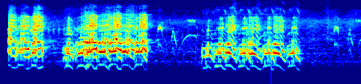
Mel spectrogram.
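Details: Turquoise-fronted parrot, also called papagaio-verdadeiro, a Brazilian Amazon parrot: harsh rasping squawks in rapid wavering bursts of two to three seconds with rhythmic warbled notes, separated by quieter chatter and faint whistles.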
